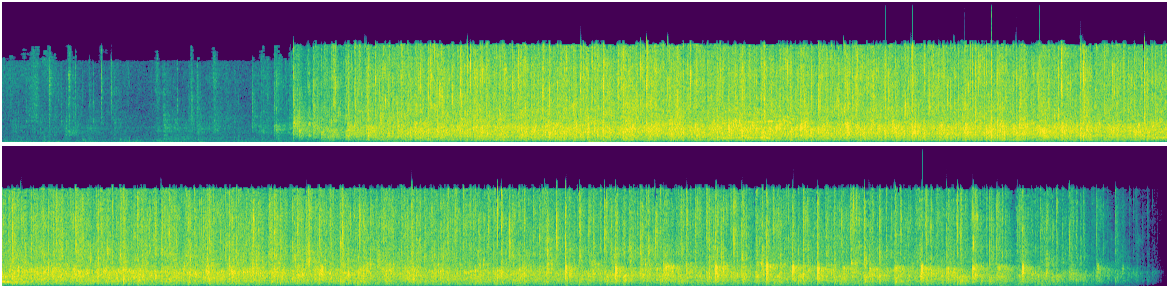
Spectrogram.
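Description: Audience applause breaking out about three and a half seconds in after a hush, then running on thick and steady before dying away at the very end.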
